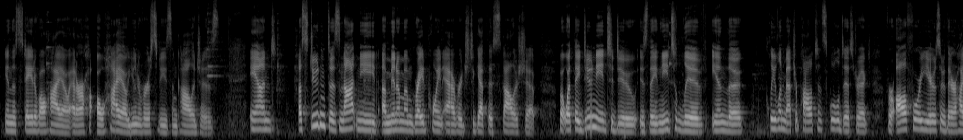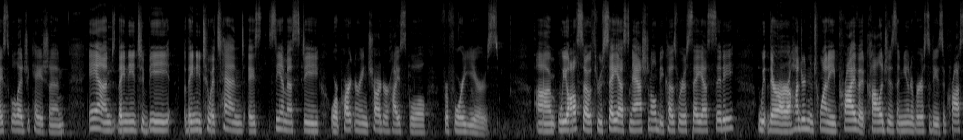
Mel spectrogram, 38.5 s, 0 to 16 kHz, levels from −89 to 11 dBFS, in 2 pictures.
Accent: American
